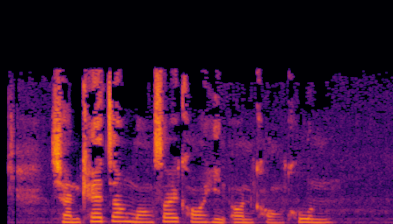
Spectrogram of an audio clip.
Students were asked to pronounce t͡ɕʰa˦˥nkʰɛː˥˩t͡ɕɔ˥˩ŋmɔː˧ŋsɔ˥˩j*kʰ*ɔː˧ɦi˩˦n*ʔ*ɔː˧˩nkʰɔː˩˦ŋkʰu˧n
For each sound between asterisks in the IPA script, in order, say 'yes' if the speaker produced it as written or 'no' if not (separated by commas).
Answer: yes, yes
